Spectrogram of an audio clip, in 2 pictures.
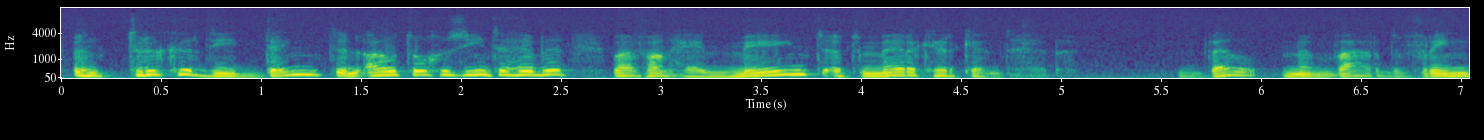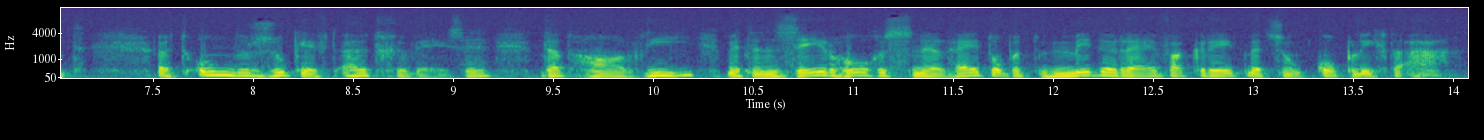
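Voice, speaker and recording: A man's voice: medium pitch, lively intonation, moderate pace, warm tone, husky. An actor playing a cornered, scheming lover in a radio thriller, a cynical man with a Flemish accent and a sarcastic, dismissive manner. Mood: dismissive, defensive. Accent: Flemish Belgian.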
